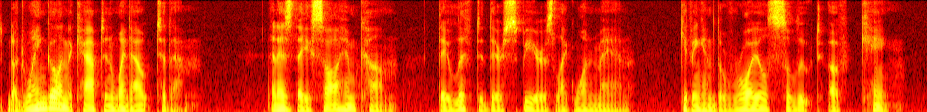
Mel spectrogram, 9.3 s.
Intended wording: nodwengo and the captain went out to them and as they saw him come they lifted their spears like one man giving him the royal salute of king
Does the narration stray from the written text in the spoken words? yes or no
no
